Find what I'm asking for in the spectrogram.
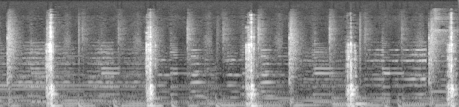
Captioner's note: timer ticking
